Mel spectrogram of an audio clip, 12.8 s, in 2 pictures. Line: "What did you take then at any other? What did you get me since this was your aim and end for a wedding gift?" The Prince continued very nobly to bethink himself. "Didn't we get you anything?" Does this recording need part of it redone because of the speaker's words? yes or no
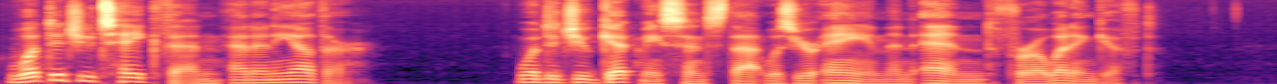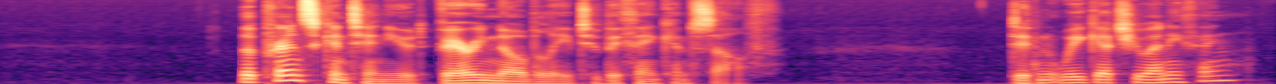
yes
